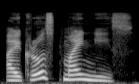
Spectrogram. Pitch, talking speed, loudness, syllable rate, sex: 210 Hz, 175 wpm, -15 LUFS, 3.9 syllables/s, female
